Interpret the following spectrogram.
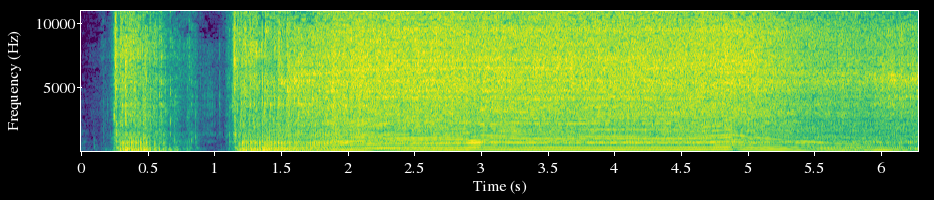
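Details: Stihl MS230 chainsaw that was hard to start: it fires and climbs to a fast, steady high idle on its own, then winds down. The trigger slips into half or full choke despite cleaning and oiling. The stop switch doesn't work, so the owner stops it by opening the choke.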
